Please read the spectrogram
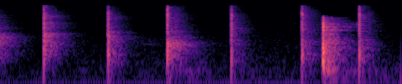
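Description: Six or so sharp hand claps in a slow, steady rhythm, fairly loud, sounding like one or two people clapping rather than a full crowd, with no talking, given as a round of applause for a guest.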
